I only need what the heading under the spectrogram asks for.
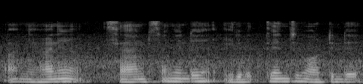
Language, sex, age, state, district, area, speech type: Malayalam, male, 30-45, Kerala, Palakkad, urban, spontaneous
